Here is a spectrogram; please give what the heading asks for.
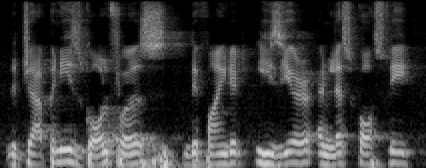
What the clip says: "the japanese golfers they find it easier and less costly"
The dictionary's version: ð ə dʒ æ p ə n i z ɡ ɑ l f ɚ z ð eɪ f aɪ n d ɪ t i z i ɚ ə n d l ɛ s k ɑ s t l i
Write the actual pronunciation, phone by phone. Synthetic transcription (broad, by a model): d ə dʒ æ p ə n i z ɡ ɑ l f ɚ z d eɪ f aɪ n d ɪ t i z i ɚ ə n d l ɛ s k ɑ s t l i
